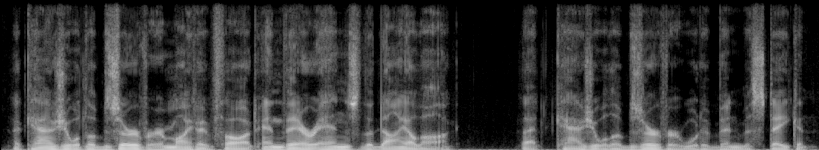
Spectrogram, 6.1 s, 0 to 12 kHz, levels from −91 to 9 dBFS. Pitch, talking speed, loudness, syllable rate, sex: 85 Hz, 175 wpm, -17 LUFS, 5.3 syllables/s, male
